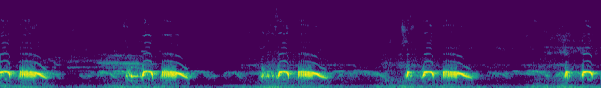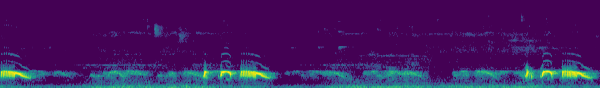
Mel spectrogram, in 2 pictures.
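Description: Spotted dove cooing: a phrase of a few low coos repeated about every three seconds, with softer phrases in the middle stretch.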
